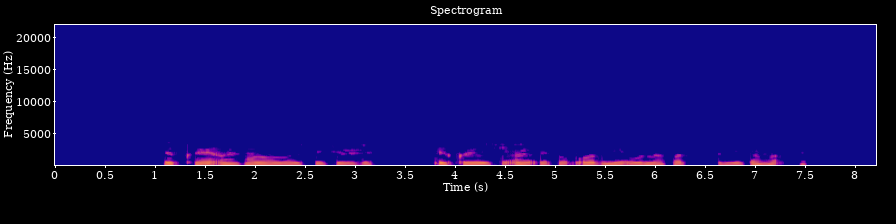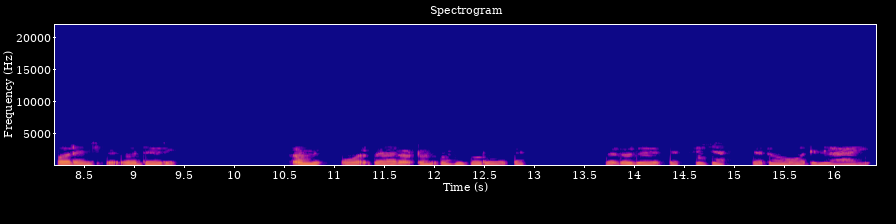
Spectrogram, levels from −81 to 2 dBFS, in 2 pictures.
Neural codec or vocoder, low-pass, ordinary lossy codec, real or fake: none; 3.6 kHz; MP3, 16 kbps; real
